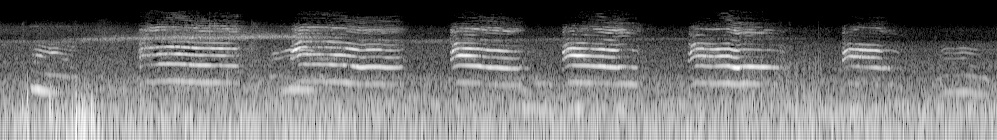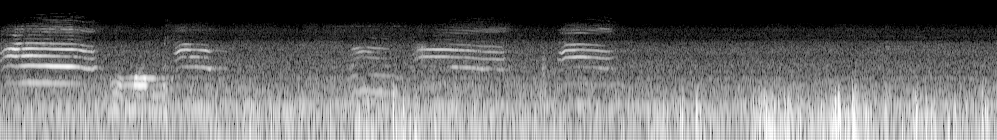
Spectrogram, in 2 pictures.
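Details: Unnamed domestic cat at an office, meowing repeatedly in a long series of short, harmonic-rich cries, roughly one every second, some rising then falling, over steady mechanical hum and occasional thumps.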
